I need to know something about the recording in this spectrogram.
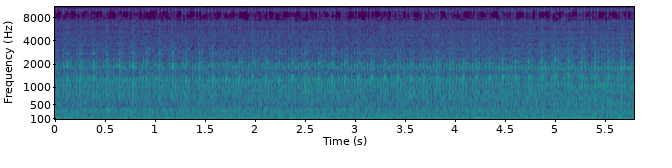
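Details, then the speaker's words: Kia Sportage 4G 2017, G4NA engine, 265,500 km, warming idle as rpm drops: light regular tick about two per second over engine note, absent at cold start; owner thinks not piston slap, cause unknown. "Вот сейчас обороты упали, слышно стало. По мере прогрева мотора возрастает вот какой-то стук, которого при пуске не было."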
